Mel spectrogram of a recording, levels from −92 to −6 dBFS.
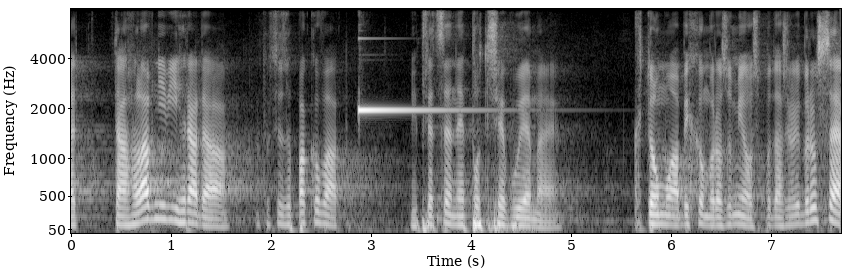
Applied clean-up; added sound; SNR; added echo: none; Marimba, xylophone; 2 dB; none.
